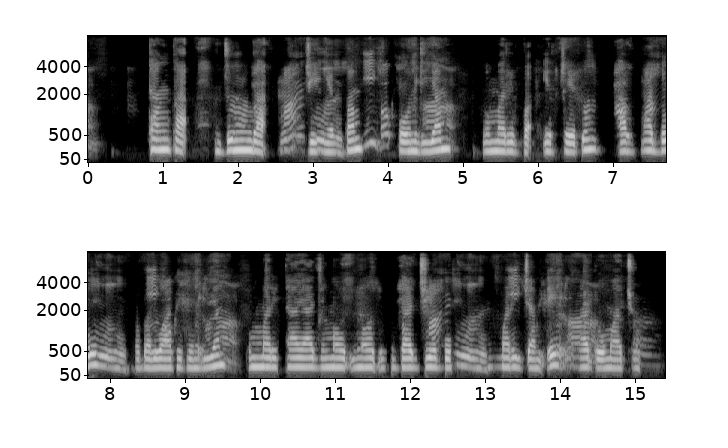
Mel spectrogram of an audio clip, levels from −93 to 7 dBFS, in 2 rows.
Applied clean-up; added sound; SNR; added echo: neural mask model Resemble Enhance denoiser.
